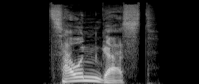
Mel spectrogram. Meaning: onlooker
- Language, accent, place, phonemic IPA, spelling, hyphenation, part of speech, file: German, Germany, Berlin, /ˈt͡saʊ̯nˌɡast/, Zaungast, Zaun‧gast, noun, De-Zaungast.ogg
